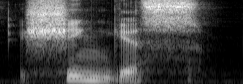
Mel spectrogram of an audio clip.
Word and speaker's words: Shingas: He does have some family ties, but he sets himself apart as a leader in battle, well respected amongst the western Delaware, known as Shingas. We would spell that typically S-H-I-N-G-A-S, Shingas.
